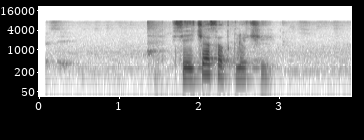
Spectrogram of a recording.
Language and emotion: Russian, neutral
